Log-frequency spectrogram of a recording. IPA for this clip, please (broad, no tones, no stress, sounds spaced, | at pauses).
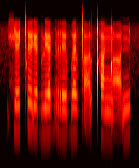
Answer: ç e ǀ e ɾʲ ɛ ɡ lʲ ɛ ɡ r e b ɛ l ǀ a̰ l ǃʰ a ŋ͡ǃ a̰ ɲ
